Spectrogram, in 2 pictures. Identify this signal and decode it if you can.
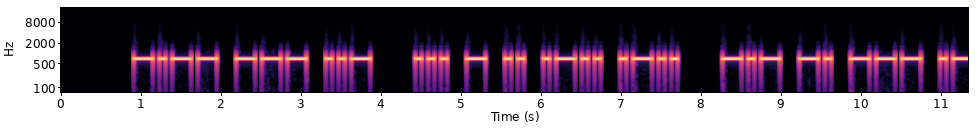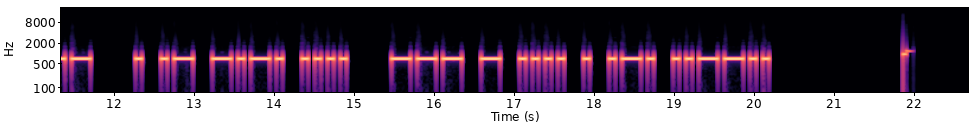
Morse code, heard as a keyed tone, about 15 wpm, 700 Hz. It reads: YOU STILL KNOW EACH OTHER?
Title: Sentences from Top 1000 Words - Review Part 1 - 15wpm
